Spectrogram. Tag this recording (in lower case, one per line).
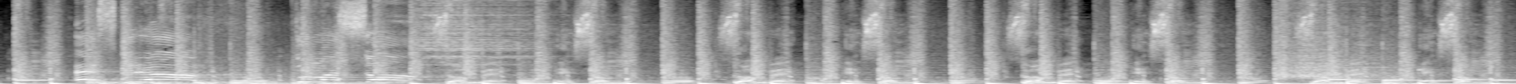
exciting music
music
